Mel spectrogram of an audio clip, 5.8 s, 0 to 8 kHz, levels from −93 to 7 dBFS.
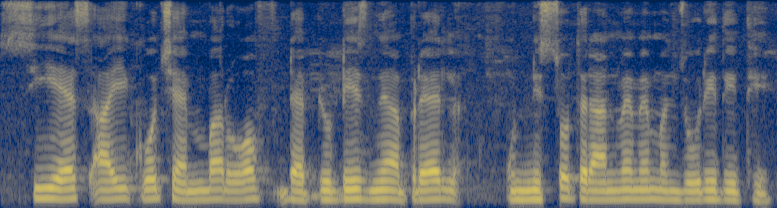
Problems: constant background noise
